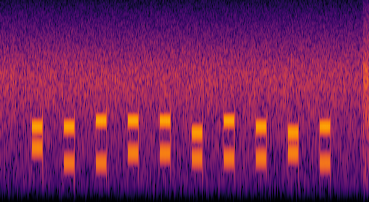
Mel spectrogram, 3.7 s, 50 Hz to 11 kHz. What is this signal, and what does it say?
DTMF, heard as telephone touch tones, dialled by machine, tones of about 110 ms, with a squelch burst at the end. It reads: 0239946572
